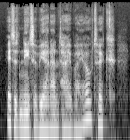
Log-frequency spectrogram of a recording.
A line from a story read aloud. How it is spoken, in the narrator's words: she muttered weakly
